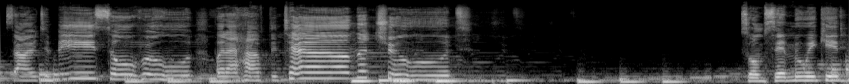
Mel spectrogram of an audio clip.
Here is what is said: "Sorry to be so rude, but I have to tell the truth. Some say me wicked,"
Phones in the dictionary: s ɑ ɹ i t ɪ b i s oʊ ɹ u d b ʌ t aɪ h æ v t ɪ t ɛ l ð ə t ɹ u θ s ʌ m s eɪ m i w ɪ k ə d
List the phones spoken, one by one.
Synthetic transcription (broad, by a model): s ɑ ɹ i t ɪ b i s oʊ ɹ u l b ʌ t aɪ h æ f t ɪ t ɛ l ð ə t ɹ u θ s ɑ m s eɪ m i w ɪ k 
